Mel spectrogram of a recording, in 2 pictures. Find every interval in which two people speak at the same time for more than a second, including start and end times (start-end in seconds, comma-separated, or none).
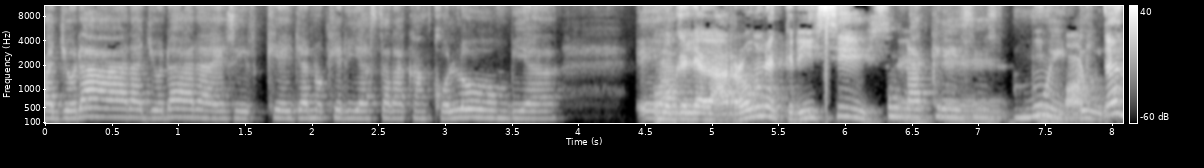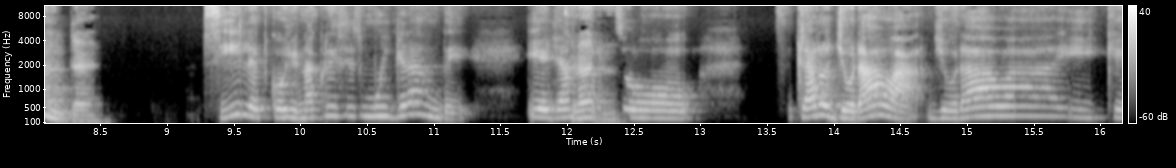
6.3-8.1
